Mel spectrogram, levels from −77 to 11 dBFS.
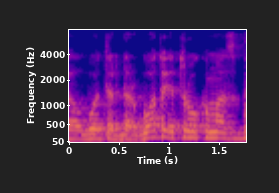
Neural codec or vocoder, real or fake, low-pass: none; real; 7.2 kHz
